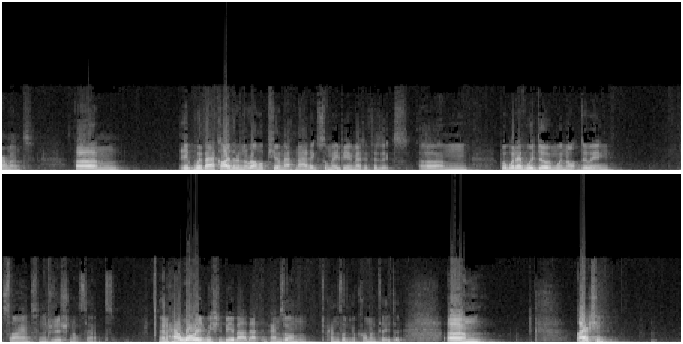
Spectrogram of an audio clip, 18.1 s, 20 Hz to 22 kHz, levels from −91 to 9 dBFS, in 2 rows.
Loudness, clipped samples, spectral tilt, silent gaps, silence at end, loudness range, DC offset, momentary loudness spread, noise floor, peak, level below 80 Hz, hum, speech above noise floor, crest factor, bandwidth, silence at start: -15 LUFS; under 0.1%; -7 dB/octave; none; 0.85 s; 7 LU; under 0.1%; 20 LU; -57 dBFS; 0 dBFS; -44 dBFS; none; 42 dB; 16 dB; 11 kHz; 0 s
